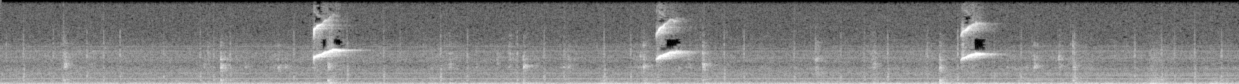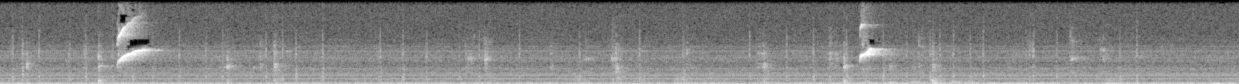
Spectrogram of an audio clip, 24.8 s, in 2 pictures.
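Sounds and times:
low constant hum: 0.0 - 24.7
canary whistled call notes: 3.1 - 3.7, 6.5 - 7.0, 9.6 - 10.1, 13.5 - 14.1, 20.8 - 21.4.

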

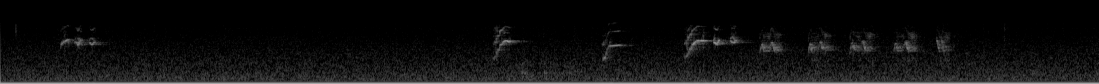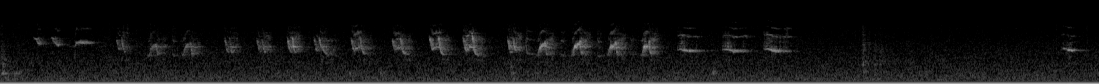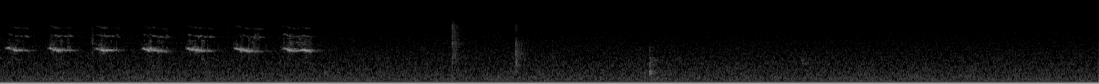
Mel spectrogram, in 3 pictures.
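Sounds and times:
constant hiss: 0.0 - 32.9
canary chirping: 0.6 - 1.2, 4.9 - 9.7, 11.3 - 19.1, 21.6 - 25.3.

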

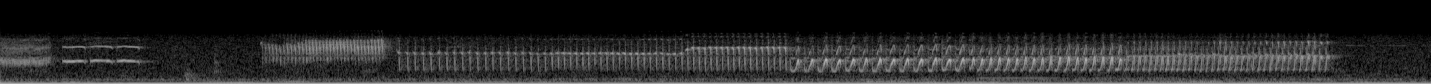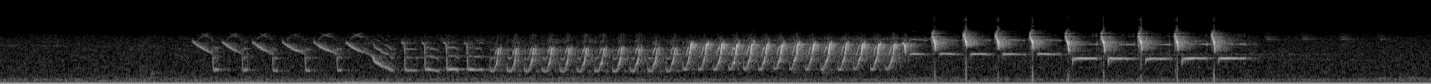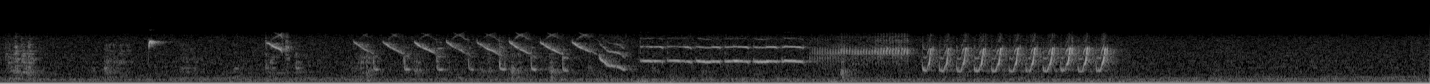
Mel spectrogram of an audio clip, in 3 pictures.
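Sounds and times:
domestic canary singing: 0.0 - 1.6, 2.6 - 13.5, 16.2 - 29.0, 30.1 - 30.4, 31.2 - 39.9
low steady hum: 0.0 - 42.9.

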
